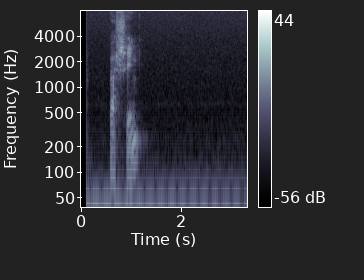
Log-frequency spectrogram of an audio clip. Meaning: the act of pooping or shitting
- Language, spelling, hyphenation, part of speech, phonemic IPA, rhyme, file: Norwegian Bokmål, bæsjing, bæsj‧ing, noun, /ˈbæʃɪŋ/, -ɪŋ, Nb-bæsjing.ogg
